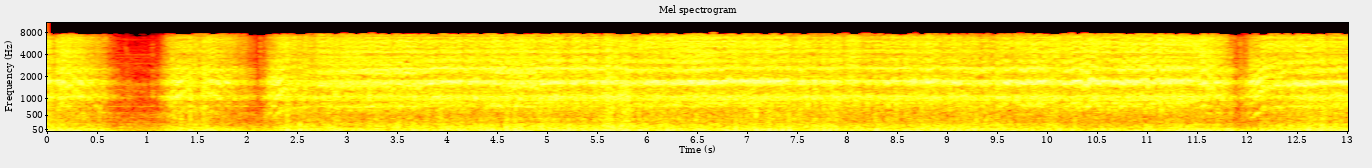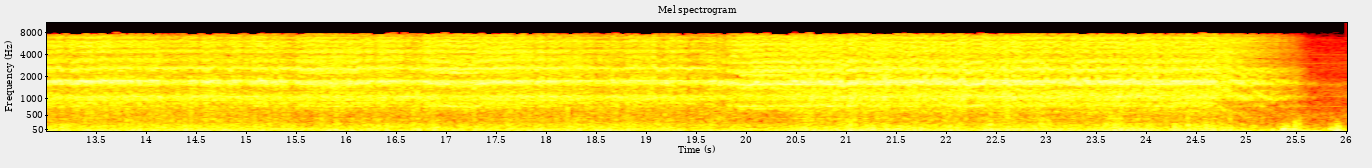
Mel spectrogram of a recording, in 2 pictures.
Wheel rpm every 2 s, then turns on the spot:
50, 210, 220, 230, 230, 170, 220, 230, 230, 220, 190, 190, 30.
none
